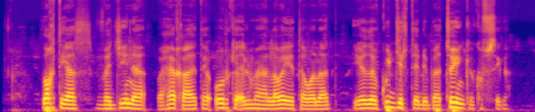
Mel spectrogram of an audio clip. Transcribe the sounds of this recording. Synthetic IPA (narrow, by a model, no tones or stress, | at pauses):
wɑqt̪ʰɪɣaːsvɐt͡ʃiːnɐwɑħɑjqɑːðɐt̪ʰɛʔuːrkʰɐɪlmɐɦɐlɐβɐiːt̪ʰɔβɐnaːd̪ | ijɐðɔːkʰʊt͡ʃɪrt̪ʰɛɖɪβaːt̪ʰɔːjɪŋkʰɐkʰʊfsɪɣɐ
